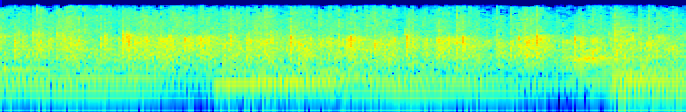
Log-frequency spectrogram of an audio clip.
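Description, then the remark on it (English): An audience at a church service breaks into sustained applause, a dense wash of many hands clapping steadily and loudly for several seconds, with a low organ or keyboard chord sounding underneath. “A round of applause.”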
